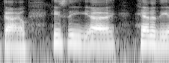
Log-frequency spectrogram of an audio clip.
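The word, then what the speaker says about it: Guild: is doing Scott Geils even though it's spelled GUI LD he pronounces of guile so we pronounce of guile he's the head of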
